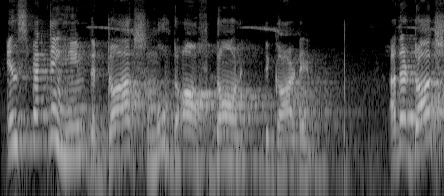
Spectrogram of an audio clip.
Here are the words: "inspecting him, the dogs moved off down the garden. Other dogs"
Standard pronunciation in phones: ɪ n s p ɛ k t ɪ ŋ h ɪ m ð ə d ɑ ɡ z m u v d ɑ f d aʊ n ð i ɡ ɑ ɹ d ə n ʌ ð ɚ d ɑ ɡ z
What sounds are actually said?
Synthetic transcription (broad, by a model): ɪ n s p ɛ k t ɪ ŋ h ɪ m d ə d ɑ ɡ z m u v d ɑ f d aʊ n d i ɡ ɑ ɹ d ə n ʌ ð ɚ d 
